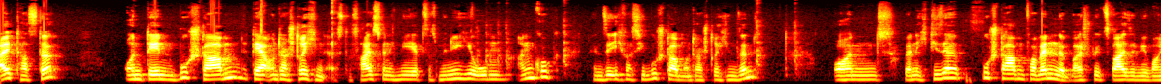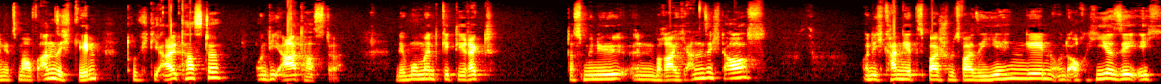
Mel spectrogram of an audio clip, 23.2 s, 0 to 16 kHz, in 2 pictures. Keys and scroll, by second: 13.7 alt+a.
